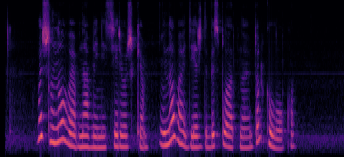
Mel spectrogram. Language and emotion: Russian, neutral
